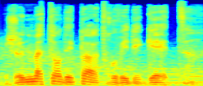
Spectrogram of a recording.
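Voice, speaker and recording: An actor voicing a gruff, suspicious alien soldier in a video game, speaking bluntly. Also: male voice, low voice, fairly quick, over music, close to an everyday voice. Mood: wary, surprised. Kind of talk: dubbed video game cutscene acting.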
